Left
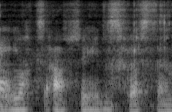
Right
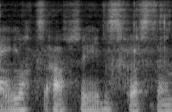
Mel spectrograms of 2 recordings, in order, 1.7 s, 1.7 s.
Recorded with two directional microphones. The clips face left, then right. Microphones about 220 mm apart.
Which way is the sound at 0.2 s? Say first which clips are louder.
Right 4 dB; 10° right (ahead or behind).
